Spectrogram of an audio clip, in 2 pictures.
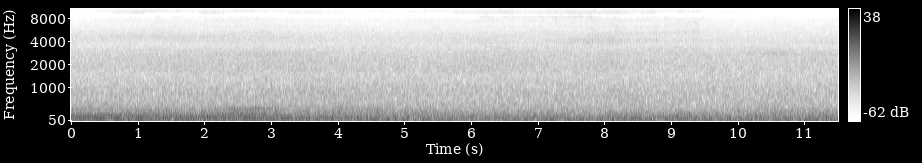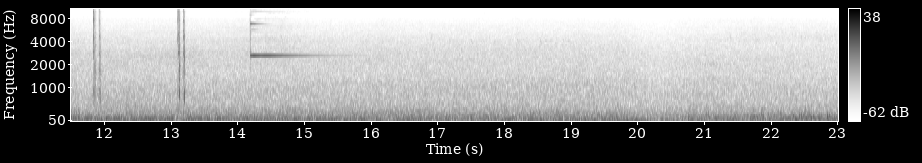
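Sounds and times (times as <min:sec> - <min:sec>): outdoor city ambience rumble: 0:00.0 - 0:23.0
mouse clicks: 0:11.8 - 0:12.0, 0:13.1 - 0:13.3
bright bell ding: 0:14.2 - 0:15.6.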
